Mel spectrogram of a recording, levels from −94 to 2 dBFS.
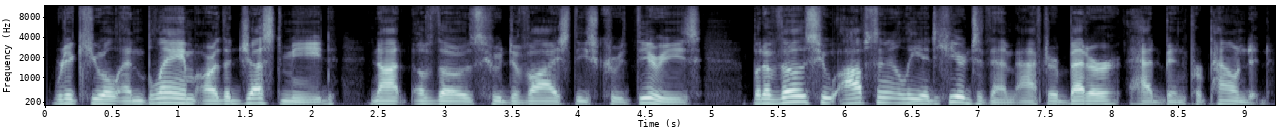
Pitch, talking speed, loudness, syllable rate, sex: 120 Hz, 180 wpm, -19 LUFS, 5.9 syllables/s, male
